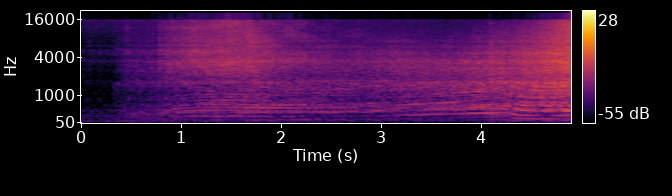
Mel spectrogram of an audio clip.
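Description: Drag race cars, a Chevrolet S10 pickup and a 1968 Chevrolet Camaro, launch at a bracket drag strip, their engines building from a low rumble to a loud rising roar with gear-change dips, heard from a distance.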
